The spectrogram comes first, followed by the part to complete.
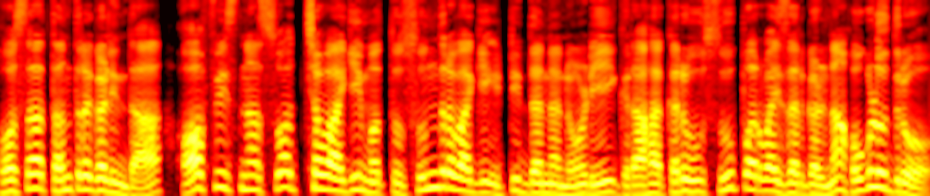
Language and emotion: Kannada, happy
